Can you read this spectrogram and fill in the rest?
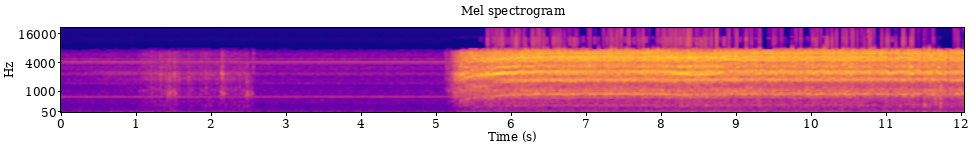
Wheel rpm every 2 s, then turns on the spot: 10, 10, 40, 220, 230, 230.
2-4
